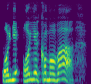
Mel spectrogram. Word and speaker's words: Oye Como Va: Oyo Como Va? – Oye Como Va.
